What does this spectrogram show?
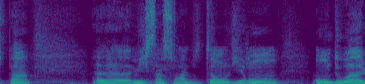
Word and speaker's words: Payns: Alors Pin en effet 12 km de Troyes, P-A-Y-N-S comme je l'ai dit, ce qui se prononce Pin, 1500 habitants environ.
